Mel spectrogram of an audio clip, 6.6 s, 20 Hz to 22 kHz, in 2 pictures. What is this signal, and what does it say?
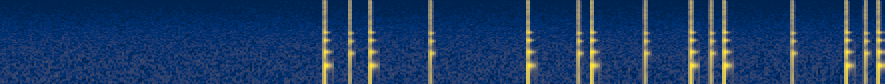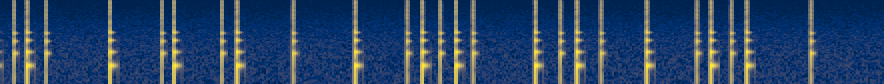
Morse code, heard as a telegraph sounder, hand-sent with a straight key, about 18 wpm. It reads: A MASODIK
